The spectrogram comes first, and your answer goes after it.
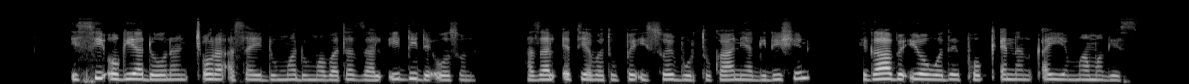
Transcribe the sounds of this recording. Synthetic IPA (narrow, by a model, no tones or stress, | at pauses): ʔɪsːɪʔɔɡɪjɐd̪o̞ːnɐnt͡ʃʼɔɾɐʔɐ̰sɐjd̪ʊmːɐd̪ʊmːɐbɐt̪ɐzɐlʔid̪ɪd̪ɛʔo̞ːsɔnɐ | hɐzɐlʔɛt̪ːɪjɐbɐt̪ʊpːɛʔɪsːɔjbʊɾt̪ːʊkaːnɪjɐɡɪd̪ɪʃɪn | hɛɡaːbɛʔɪjɔwɔd̪ɛpʰɔkʼːɛnːɐnkʼɐjːɛmːɐmɐɡe̞ːs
